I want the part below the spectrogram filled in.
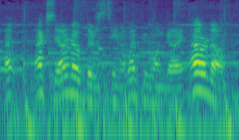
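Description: A man giving excitable, swearing commentary while playing a video game, game music behind him. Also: on the high side, very fast. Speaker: gaming video creator.

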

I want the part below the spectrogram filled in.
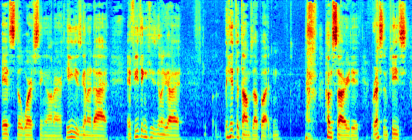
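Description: A man's voice: low voice, moderate pace. A man hosting a reaction video, casually commenting with swearing, laughter and disbelief.

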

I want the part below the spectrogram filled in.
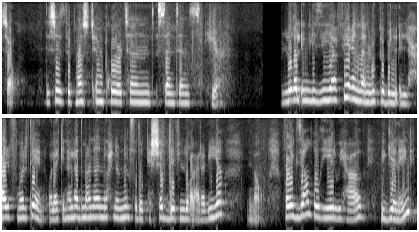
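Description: Mellow-voiced woman lecturing. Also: fairly high pitch, fairly even intonation, fast talker, rough recording. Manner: mixes Arabic and English, repeats key words. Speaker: university lecturer. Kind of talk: recorded lecture explaining phonetics.

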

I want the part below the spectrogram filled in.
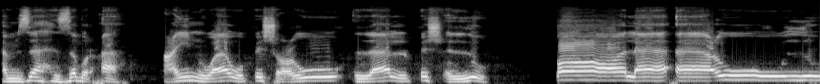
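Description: A man teaching Quran reading, spelling words out letter by letter and reciting verses in a slow, drawn-out chant. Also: a little high, steady tone, darkish tone. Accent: Bangladeshi Bengali.

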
